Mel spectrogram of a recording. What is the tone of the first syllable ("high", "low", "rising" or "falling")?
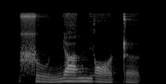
low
